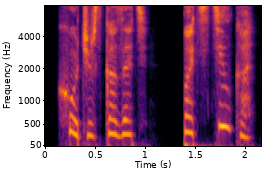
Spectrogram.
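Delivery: high-pitched, wounded challenge; hurt, offended. A narrator's reading. Woman offended at being called his girl, high and hurt. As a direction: throw it back at him, offended and high. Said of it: "прошипела она с обидой".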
